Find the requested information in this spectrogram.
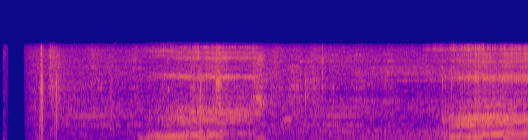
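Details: Sleeping adult male roommate snoring loudly in his bed loft; rough, wavering breaths with a steady low hum and room noise.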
